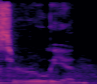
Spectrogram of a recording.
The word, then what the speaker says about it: cerulean: and the lower part is more of the cerulean that's how you pronounce it and now I'm just using this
